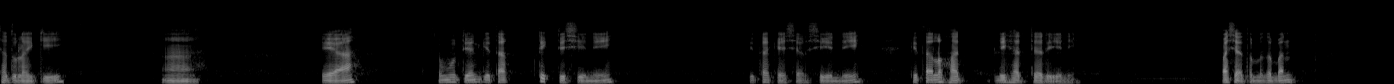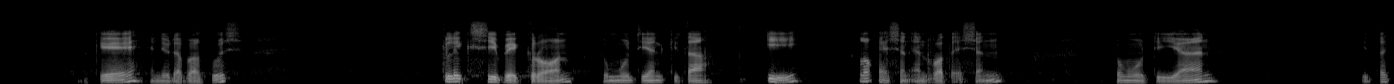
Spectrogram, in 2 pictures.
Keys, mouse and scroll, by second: 0.7 click, 4.6 click, 6.6-8.5 drag, 9.7 click, 12.9 click, 13.6-14.8 middle drag, 15.4 click, 16.8 click, 18.5 click, 26.9-27.8 drag.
